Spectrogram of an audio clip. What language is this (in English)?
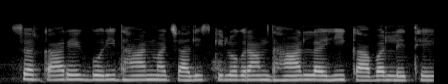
Chhattisgarhi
